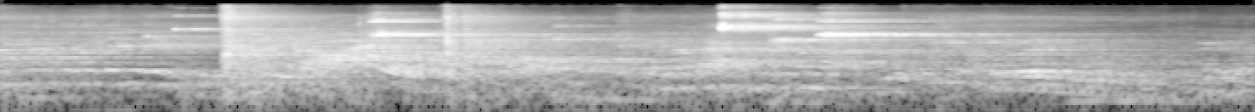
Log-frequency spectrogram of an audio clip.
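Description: Badminton rackets striking a shuttlecock three times in a rally, about a second apart, each hit sharp and echoing in the hall. Short high squeaks of shoes on the court floor come between the hits, and voices murmur underneath.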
